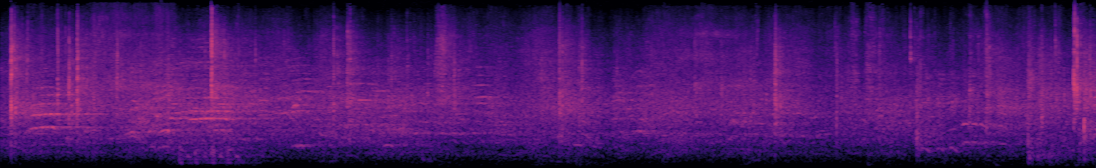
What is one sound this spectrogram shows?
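A crowd murmurs and calls out in a large echoing rink.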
